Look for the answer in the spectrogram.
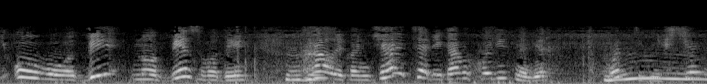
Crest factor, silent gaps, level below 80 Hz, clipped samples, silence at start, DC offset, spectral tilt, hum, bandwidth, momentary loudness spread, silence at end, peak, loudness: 16 dB; none; -40 dBFS; under 0.1%; 0 s; 1%; -7.5 dB/octave; none; 6.2 kHz; 9 LU; 0 s; -4 dBFS; -19 LUFS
